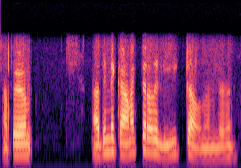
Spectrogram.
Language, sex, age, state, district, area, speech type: Malayalam, male, 18-30, Kerala, Thiruvananthapuram, rural, conversation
